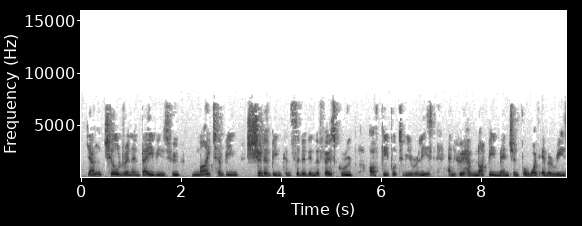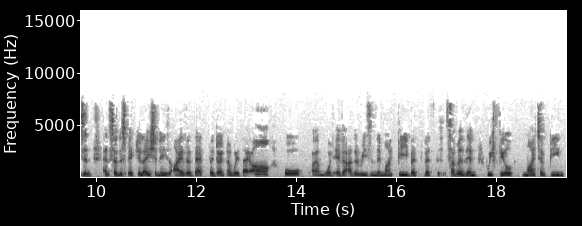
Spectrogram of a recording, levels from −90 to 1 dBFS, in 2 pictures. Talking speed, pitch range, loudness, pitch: 190 wpm, 110-130 Hz, -19 LUFS, 120 Hz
